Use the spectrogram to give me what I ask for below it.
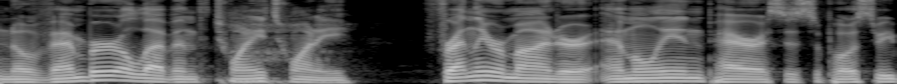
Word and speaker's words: Emily in Paris: Friendly reminder, Emily in Paris is supposed to be pronounced with a f French accent, so Emily and Paris rhyme.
